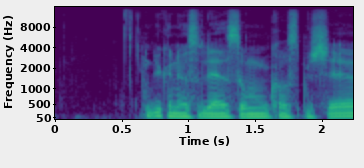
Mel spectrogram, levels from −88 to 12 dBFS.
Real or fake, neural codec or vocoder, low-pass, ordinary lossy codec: real; none; 14.4 kHz; none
